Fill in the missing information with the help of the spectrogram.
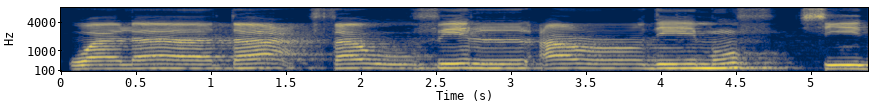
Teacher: kemudian alifnya ini karena ada bulatan kecilnya wasrobu bulatan kecil maka alifnya tidak dianggap panjang atau tidak boleh dibaca panjang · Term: tidak ada panjang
